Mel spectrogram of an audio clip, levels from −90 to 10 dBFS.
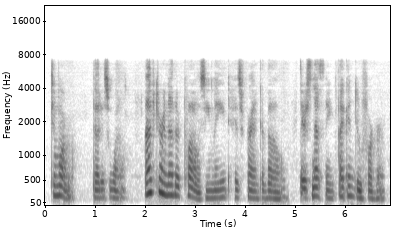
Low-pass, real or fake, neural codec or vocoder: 7.2 kHz; fake; codec, 44.1 kHz, 2.6 kbps, DAC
